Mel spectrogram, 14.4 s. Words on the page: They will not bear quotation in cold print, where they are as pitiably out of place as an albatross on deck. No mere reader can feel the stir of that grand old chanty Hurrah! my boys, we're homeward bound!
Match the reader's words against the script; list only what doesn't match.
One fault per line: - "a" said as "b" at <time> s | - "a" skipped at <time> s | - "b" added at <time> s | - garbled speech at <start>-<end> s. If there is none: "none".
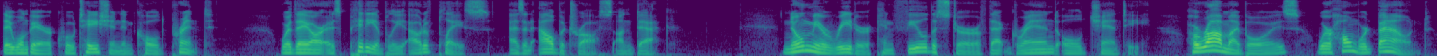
- "not" skipped at 0.2 s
